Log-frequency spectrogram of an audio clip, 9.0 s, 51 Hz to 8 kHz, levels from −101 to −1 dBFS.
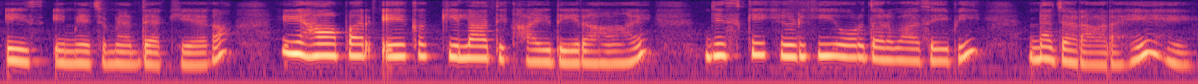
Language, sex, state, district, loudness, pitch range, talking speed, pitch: Hindi, female, Rajasthan, Jaipur, -18 LUFS, 190-280 Hz, 140 wpm, 235 Hz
